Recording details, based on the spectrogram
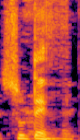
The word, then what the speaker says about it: SUTEF: que es el secretario de organización del SUTREF, del Sindicato de Docentes de Tierra del Fuego. Esta vez lo dije bien, ¿no? – No, es SUTEF. – SUTEF. Ah, yo le agrego una R.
